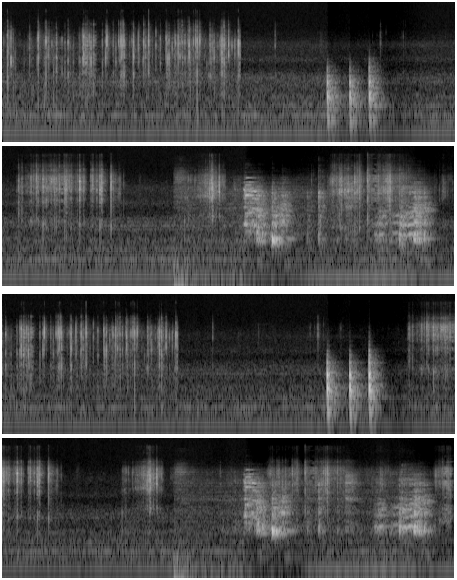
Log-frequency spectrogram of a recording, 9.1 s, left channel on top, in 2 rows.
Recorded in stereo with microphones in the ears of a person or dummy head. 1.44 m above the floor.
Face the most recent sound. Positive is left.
turn(degrees=10)  # may be behind; listen again after turning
